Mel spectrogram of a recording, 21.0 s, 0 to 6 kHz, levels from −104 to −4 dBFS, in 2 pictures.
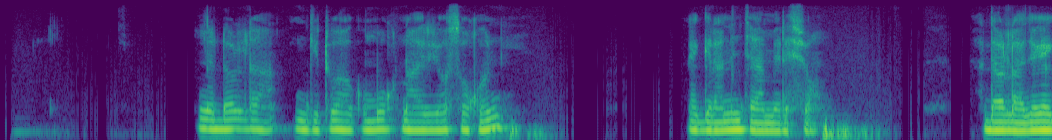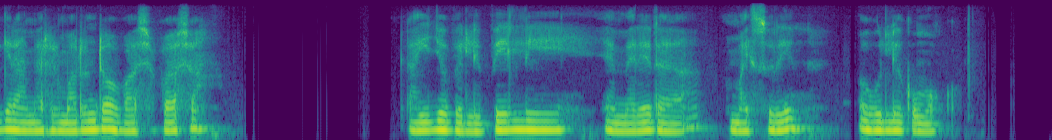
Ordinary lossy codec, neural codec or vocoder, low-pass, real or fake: none; none; 5.4 kHz; real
